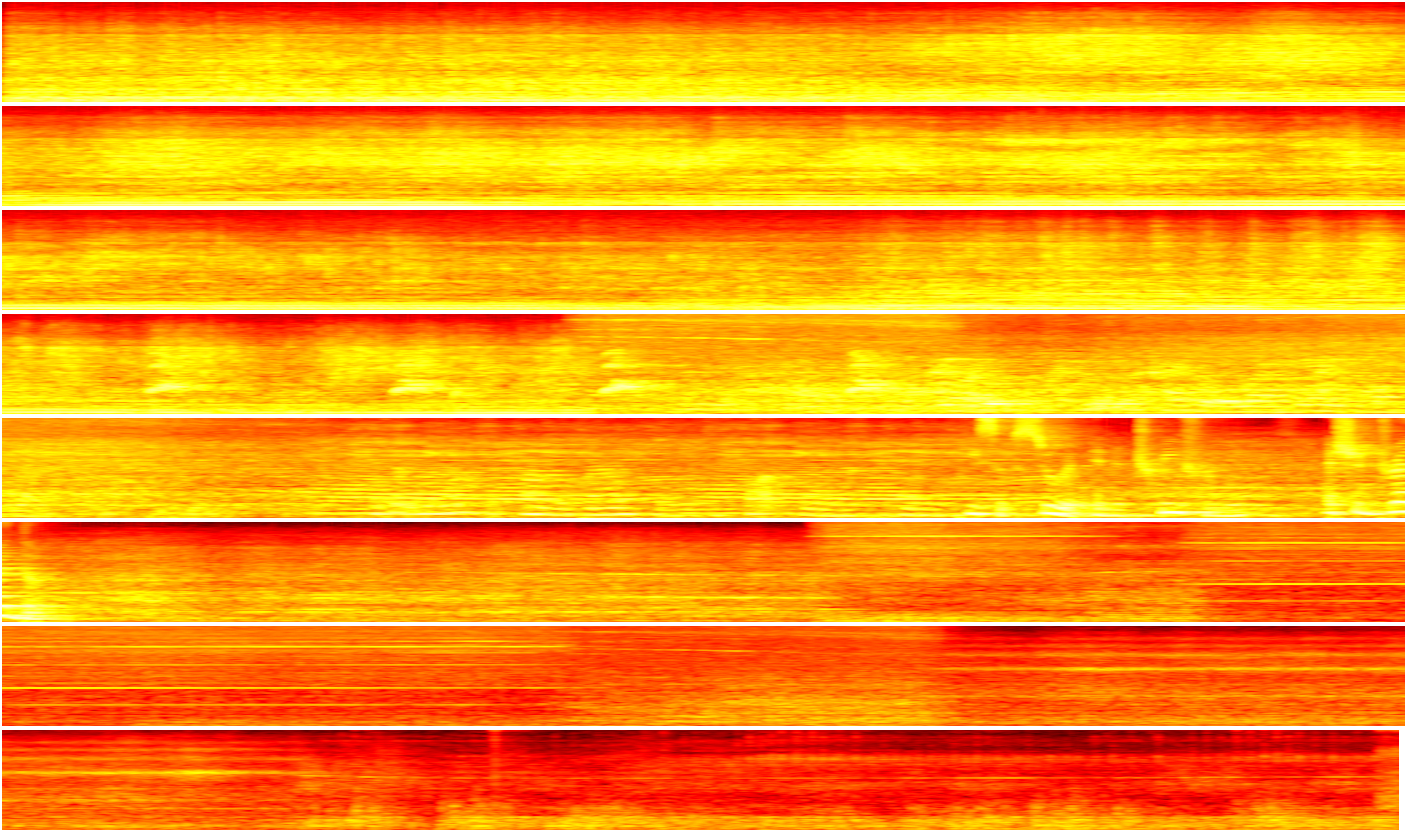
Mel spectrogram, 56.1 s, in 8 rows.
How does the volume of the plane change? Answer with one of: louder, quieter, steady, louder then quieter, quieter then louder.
quieter.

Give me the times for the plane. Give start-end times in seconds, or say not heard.
0.0-56.0.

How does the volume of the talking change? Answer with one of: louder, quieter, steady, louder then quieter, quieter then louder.
louder.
